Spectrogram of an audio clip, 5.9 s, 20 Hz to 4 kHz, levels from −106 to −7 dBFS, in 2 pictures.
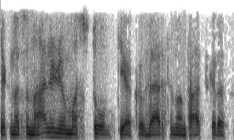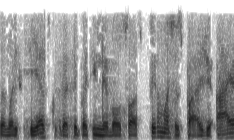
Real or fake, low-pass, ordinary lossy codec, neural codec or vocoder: real; 3.6 kHz; AAC, 16 kbps; none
